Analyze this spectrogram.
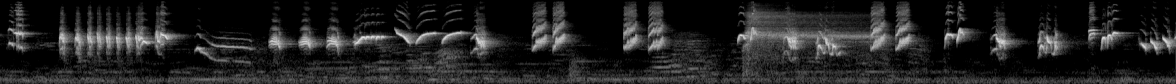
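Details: Oriental magpie-robin in full song, loaded with isian imitations that recall the cetdet bird. Quick repeated chips, curving whistled slurs and high thin sweeps run continuously, broken by a short harsh buzz near the middle.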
